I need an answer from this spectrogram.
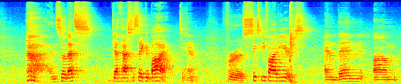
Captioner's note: sighs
